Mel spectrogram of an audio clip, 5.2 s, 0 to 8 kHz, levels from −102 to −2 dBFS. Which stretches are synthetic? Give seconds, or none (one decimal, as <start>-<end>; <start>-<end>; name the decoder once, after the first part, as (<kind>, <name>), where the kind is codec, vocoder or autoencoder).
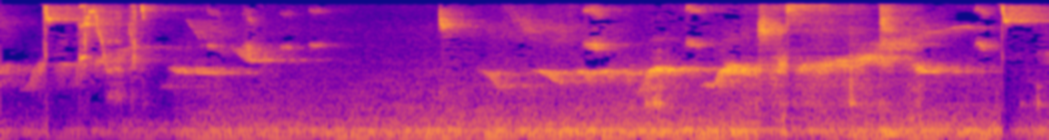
3.7-4.6 (codec, DAC)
